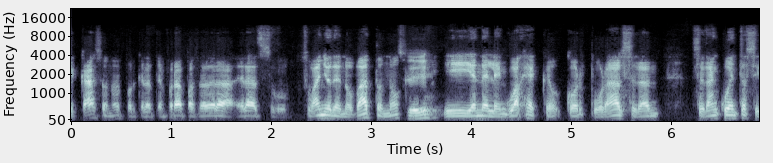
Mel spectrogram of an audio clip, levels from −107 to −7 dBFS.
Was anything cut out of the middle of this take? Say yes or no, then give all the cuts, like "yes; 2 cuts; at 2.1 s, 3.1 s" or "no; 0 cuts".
no; 0 cuts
